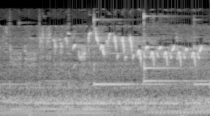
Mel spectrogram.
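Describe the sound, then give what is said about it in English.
Birds chirp in a video game's sound effects, quick repeated high tweets over a steady background of soft music or ambience, the calls bright, coming in a lively run of short notes with no talking. “I think just the sound effects, like the birds chirping and stuff, are so nice.”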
